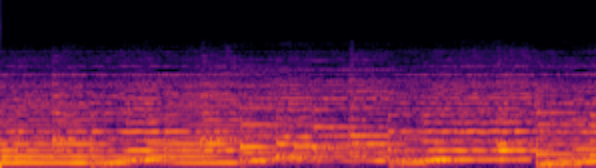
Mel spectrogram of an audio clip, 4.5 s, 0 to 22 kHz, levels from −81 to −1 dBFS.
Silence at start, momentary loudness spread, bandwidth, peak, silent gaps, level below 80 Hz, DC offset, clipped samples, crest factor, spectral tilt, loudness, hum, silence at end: 0 s; 4 LU; 7.8 kHz; -10 dBFS; none; -54 dBFS; under 0.1%; under 0.1%; 14 dB; -8 dB/octave; -24 LUFS; none; 0 s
